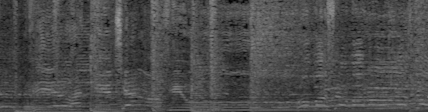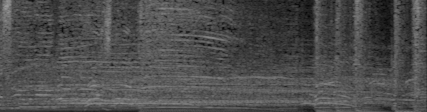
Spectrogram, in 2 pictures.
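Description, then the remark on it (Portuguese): A crowd shouts and whoops in rising, sliding cries over a loud, steady party track with a thumping bass, the excited voices overlapping continuously throughout. “Quem gostou da grita aí?”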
